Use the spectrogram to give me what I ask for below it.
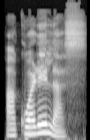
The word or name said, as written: acuarelas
